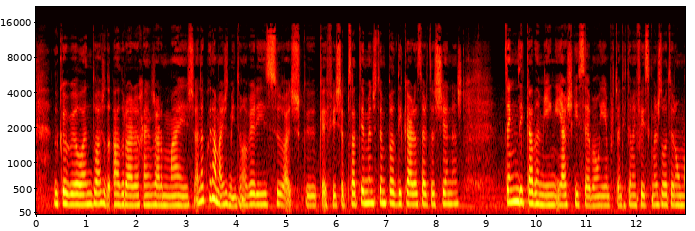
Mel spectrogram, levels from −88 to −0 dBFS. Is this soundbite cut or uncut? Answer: uncut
